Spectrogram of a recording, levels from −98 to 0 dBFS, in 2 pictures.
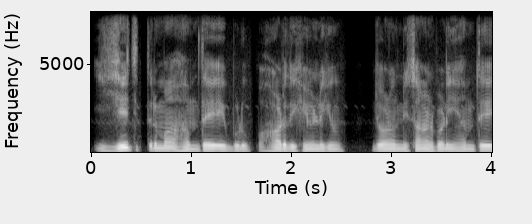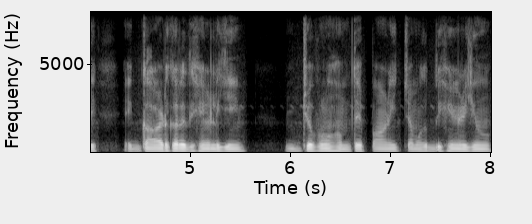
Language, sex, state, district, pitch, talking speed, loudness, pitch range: Garhwali, male, Uttarakhand, Uttarkashi, 105 Hz, 195 wpm, -19 LUFS, 105-115 Hz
